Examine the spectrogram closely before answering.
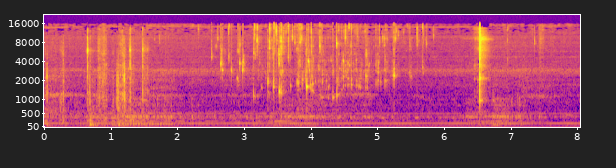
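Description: Liquid sloshing and dripping as a heavy padlock is lifted out of a vinegar bath in a plastic tub, with small splashes and drips falling back into the liquid and a single sharp click about six and a half seconds in.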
